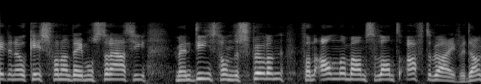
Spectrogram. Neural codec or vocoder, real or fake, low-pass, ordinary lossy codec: codec, 24 kHz, 1.2 kbps, DualCodec; fake; 7.2 kHz; none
